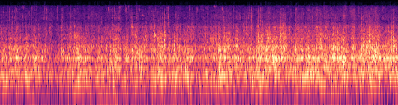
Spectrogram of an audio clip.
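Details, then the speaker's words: Sparta Railstar bicycle, Shimano coaster-brake rear hub, bike flipped and wheel spun: quiet, gritty, uneven rumbling grind throughout; owner thinks the hub bearings are gone, with worn races and cone. "I think the bearings in there are are gone."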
